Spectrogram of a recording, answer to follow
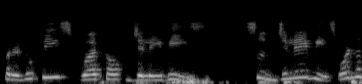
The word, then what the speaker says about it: jalebis: a rupee's worth of jalebis. So jalebis, what is the meaning of jalebis? It's a sweet in a shape of coil. And the jalebis is a word that has 3 syllables.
